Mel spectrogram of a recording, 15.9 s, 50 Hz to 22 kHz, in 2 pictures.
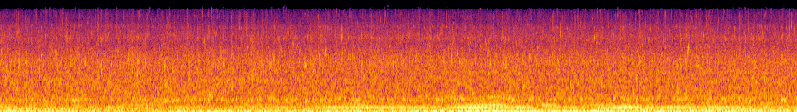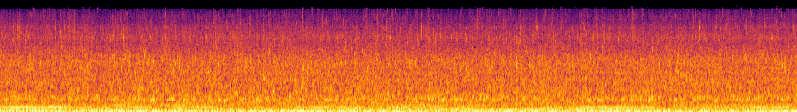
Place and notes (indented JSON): {
  "title": "water drain runoff, Austin TX",
  "date": "2010-03-25 06:53:00",
  "description": "small water drainage from a runoff channel",
  "latitude": "30.50",
  "longitude": "-97.78",
  "altitude": "249",
  "timezone": "Europe/Tallinn"
}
